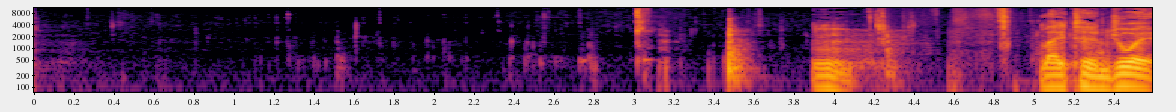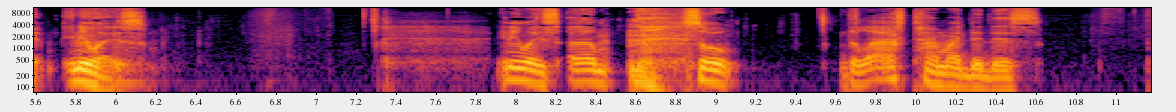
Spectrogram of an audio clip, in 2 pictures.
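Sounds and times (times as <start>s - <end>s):
slurping gulps of a drink: 0.3s - 5.0s
faint wet mouth clicks: 1.2s - 3.3s
speech: 3.9s - 4.3s, 5.0s - 6.2s, 7.9s - 11.1s
breathy exhale: 7.3s - 7.9s.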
